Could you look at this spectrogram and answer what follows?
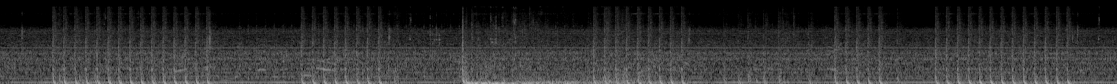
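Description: Automatic weapon fire in Call of Duty WWII crackles in rapid bursts of shots with short gaps between them, loud and close, with a heavier blast partway through.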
